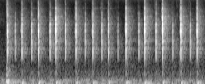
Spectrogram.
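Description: Computer keyboard keys, including the enter key and space bar, are lightly tapped in a steady stream of about twenty crisp, evenly spaced clicks, close and clear with no talking.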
